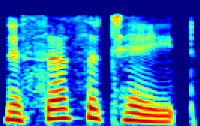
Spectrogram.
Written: necessitate

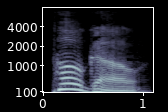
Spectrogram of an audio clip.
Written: pogo

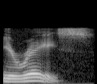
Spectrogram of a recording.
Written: erase

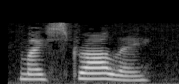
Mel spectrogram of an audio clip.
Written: maestrale

